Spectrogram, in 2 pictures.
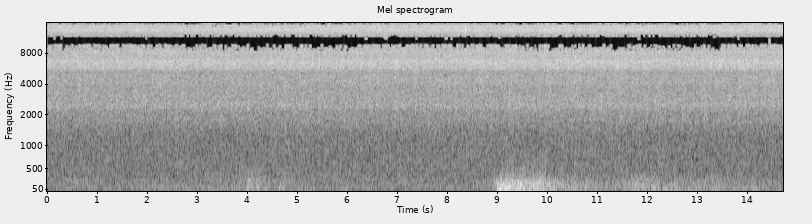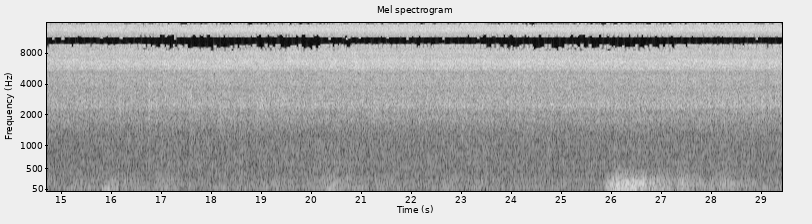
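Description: Steady rain falling during a thunderstorm, with two loud claps of thunder, about nine seconds in and again near the end, each rumbling away over a second or two. Fainter, more distant rumbles of thunder come in between.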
